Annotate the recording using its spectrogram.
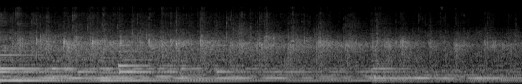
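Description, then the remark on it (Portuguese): A large crowd applauds the Lord, clapping steadily for several seconds, a dense, crackling wash of applause that stays fairly loud throughout, with sustained musical tones humming underneath. “Você pode aplaudir ao Senhor mais uma vez?”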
